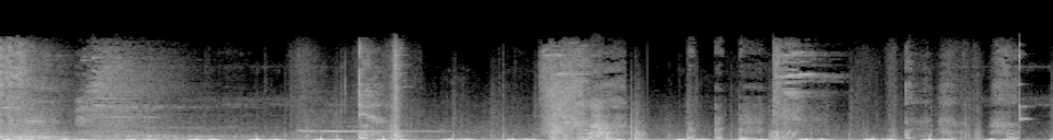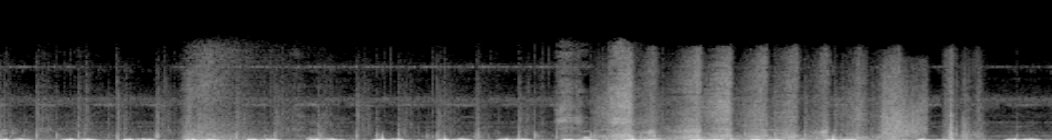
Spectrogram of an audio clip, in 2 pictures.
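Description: Footsteps thud steadily as a figure runs.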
